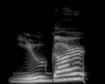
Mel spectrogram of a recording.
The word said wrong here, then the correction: Ugarte: I think. – Ugarte, I think is how they say yeah.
